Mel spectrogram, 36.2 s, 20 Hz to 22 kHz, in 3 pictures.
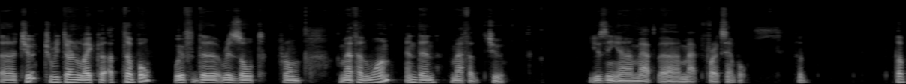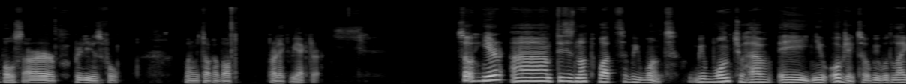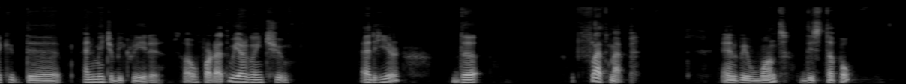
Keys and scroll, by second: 14.1 super+x, 26.4 super+x, 32.1 Return.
